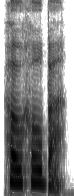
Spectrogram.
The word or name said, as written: jojoba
